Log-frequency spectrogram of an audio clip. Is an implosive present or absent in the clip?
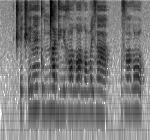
absent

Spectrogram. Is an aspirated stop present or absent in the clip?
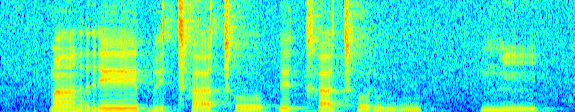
present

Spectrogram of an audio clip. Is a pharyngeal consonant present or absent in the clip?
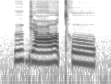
present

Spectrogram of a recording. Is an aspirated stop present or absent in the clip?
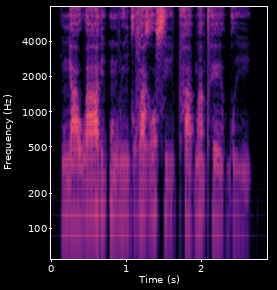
present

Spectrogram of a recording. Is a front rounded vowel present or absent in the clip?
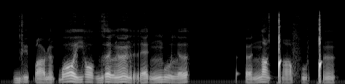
present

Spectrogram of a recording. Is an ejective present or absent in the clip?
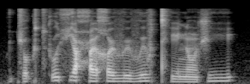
present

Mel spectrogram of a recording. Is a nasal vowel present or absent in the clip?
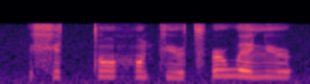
present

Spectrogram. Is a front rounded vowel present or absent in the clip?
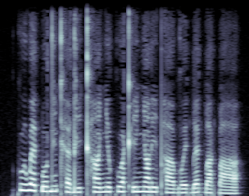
absent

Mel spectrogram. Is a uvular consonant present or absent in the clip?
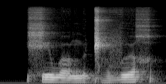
present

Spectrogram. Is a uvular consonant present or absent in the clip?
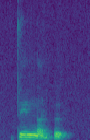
absent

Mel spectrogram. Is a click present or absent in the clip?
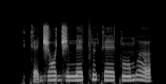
absent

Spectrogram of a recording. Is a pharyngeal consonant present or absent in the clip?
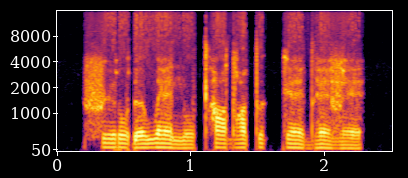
absent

